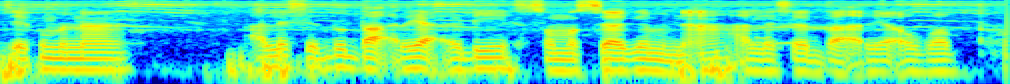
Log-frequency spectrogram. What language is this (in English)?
Santali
